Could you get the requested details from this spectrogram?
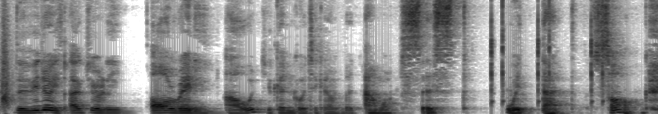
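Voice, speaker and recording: This man talks at a moderate pace with a medium pitch and ordinary pitch variation. His loudness swings widely. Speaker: YouTuber reviewing a TV show. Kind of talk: casual vlog chat. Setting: at home. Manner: talking quietly.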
